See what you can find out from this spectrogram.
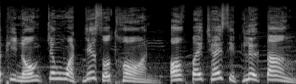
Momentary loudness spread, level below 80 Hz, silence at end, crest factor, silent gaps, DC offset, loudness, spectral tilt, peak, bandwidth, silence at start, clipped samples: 3 LU; -50 dBFS; 0 s; 16 dB; none; under 0.1%; -18 LUFS; -4.5 dB/octave; -2 dBFS; 18.5 kHz; 0 s; under 0.1%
